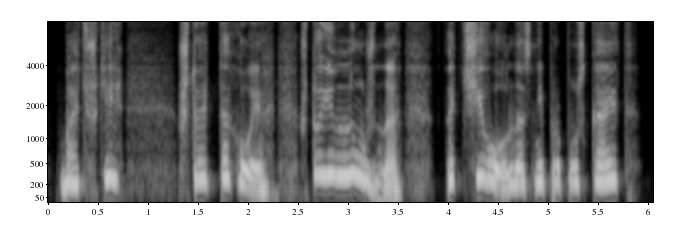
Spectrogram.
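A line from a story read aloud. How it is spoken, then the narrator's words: Frightened question. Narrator (Russian): спросила испуганно Глафира Семеновна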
